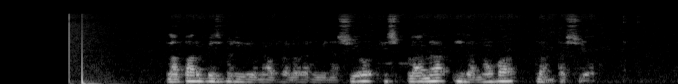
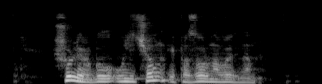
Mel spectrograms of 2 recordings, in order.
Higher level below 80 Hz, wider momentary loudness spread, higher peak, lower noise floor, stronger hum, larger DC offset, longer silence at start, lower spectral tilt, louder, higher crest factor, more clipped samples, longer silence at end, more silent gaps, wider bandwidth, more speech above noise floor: about the same, -50 dBFS vs -54 dBFS; about the same, 15 LU vs 15 LU; about the same, -4 dBFS vs -6 dBFS; second, -59 dBFS vs -66 dBFS; neither; neither; first, 0.7 s vs 0.55 s; about the same, -7 dB/octave vs -7 dB/octave; second, -26 LUFS vs -23 LUFS; first, 24 dB vs 18 dB; neither; first, 0.85 s vs 0.7 s; neither; about the same, 11.5 kHz vs 11.5 kHz; second, 34 dB vs 44 dB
